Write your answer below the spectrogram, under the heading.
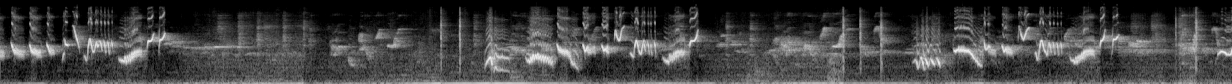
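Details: White-rumped shama song used as a lure to provoke other birds into singing: a varied, loud stream of whistles, sweeps and harsh squawky notes, with brief pauses and sharp clicks between phrases.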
